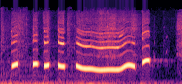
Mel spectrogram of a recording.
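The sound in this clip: A swanee whistle plays a pop song melody, starting with a few short, bright notes. A long wavering note dips and climbs, then further sliding notes follow, with no voices.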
